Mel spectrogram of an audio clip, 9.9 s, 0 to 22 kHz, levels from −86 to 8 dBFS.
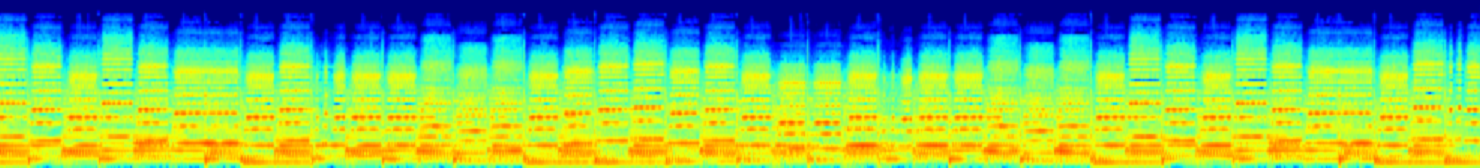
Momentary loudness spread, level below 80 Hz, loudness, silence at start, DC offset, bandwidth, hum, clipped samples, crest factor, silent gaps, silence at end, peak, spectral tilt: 2 LU; -48 dBFS; -13 LUFS; 0 s; under 0.1%; 15 kHz; none; under 0.1%; 14 dB; none; 0 s; 0 dBFS; -4 dB/octave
